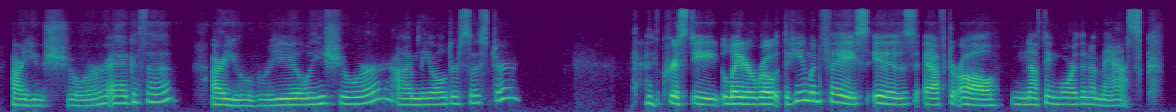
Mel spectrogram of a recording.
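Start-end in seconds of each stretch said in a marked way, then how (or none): 0.1-5.0 eerie, menacing, scary, spooky voice. Narrator retells the elder sister Madge questioning young Agatha: Madge's mock-scary voice. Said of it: "She would use a scary voice".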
